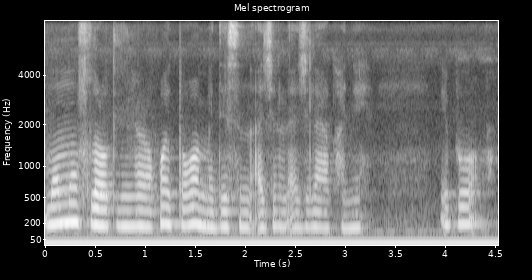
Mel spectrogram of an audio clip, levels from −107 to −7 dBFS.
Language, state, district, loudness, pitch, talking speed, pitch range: Sumi, Nagaland, Dimapur, -19 LUFS, 165 Hz, 120 wpm, 155-190 Hz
